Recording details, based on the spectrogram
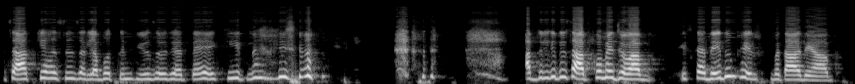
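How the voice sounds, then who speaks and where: A woman's voice: high voice, moderate pace, no room sound. A woman, a clinical psychologist giving a live online course in a chatty, casual way, dropping in English phrases. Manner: chatty and warm, mixing in English phrases, reading out chats.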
